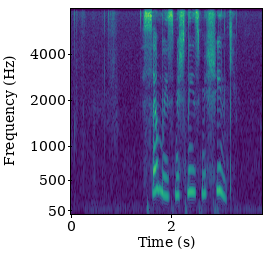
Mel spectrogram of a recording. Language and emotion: Russian, positive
